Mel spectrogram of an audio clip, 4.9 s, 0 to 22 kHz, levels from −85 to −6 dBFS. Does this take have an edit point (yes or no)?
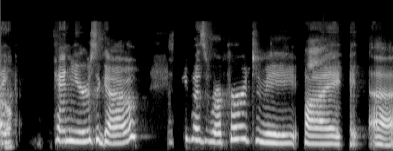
yes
